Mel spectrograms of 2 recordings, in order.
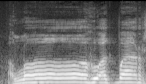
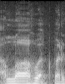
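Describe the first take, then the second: First: It is said in a loud, strong voice. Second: It is said in a weak, soft voice.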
